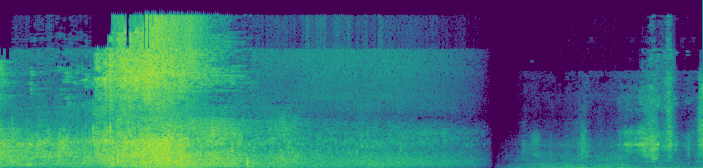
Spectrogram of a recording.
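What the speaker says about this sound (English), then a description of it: "So this is Sagrado Beach." Waves washing ashore at Sagrado Beach on a Greek island, a loud continuous rushing surf mixed with heavy wind buffeting the microphone, briefly dipping before swelling again.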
